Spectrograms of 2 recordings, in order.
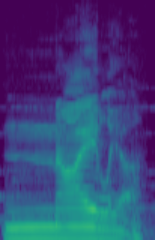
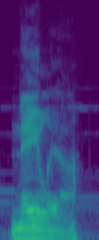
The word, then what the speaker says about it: Nalia: Not Nylia. Nalia.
